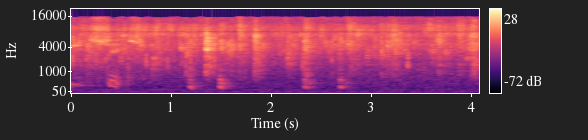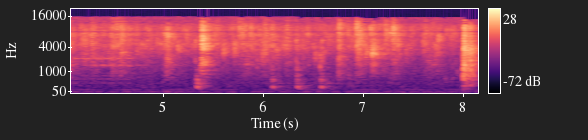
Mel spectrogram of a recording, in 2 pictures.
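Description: Wooden blocks are placed with soft knocks.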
